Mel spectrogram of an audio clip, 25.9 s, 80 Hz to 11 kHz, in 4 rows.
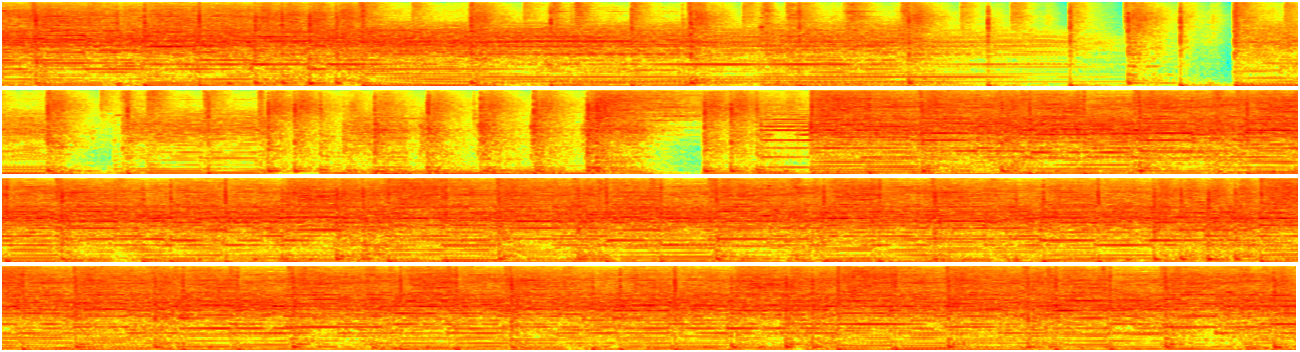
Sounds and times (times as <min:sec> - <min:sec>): Music: 0:00.0 - 0:25.9.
